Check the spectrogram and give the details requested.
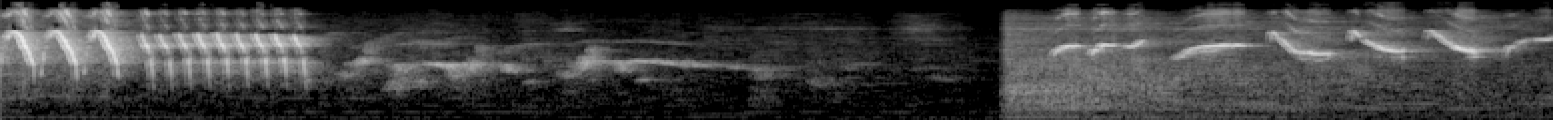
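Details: Local canary training song: a fast, high rolling trill opens, then soft, faint warbles fade to near silence before bright looping whistled notes resume.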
